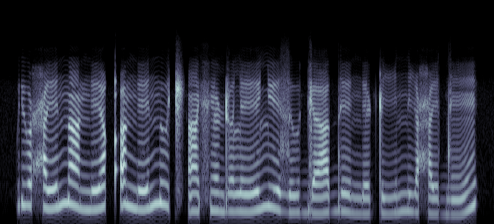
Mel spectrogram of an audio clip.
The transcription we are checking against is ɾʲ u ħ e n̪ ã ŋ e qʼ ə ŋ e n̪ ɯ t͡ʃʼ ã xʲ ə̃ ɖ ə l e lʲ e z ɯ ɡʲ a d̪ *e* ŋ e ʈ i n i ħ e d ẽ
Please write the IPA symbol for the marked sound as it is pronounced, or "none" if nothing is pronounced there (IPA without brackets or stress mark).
e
